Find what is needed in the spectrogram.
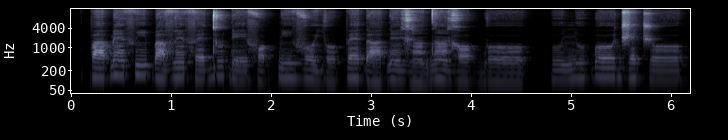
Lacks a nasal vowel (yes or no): no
